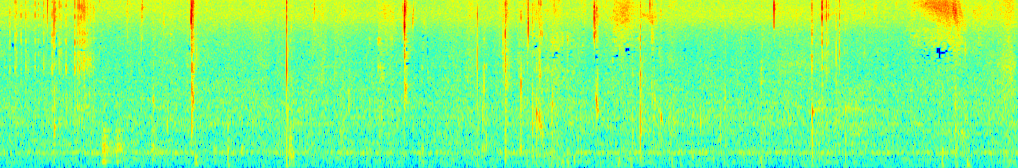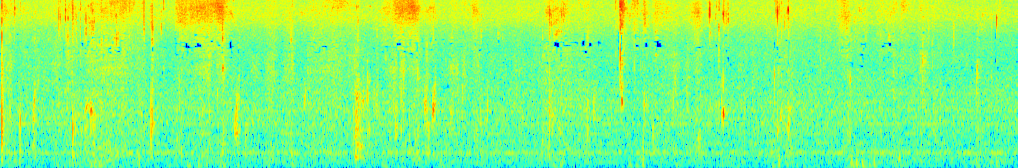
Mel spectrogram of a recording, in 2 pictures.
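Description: A man chews food close by, with smacking sounds.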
